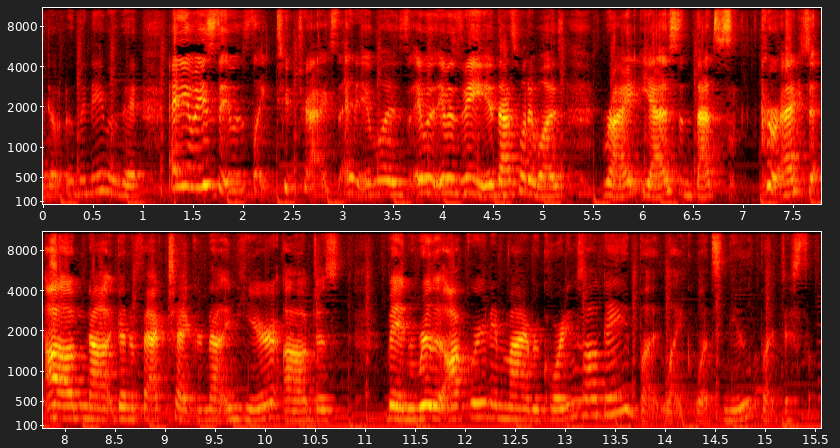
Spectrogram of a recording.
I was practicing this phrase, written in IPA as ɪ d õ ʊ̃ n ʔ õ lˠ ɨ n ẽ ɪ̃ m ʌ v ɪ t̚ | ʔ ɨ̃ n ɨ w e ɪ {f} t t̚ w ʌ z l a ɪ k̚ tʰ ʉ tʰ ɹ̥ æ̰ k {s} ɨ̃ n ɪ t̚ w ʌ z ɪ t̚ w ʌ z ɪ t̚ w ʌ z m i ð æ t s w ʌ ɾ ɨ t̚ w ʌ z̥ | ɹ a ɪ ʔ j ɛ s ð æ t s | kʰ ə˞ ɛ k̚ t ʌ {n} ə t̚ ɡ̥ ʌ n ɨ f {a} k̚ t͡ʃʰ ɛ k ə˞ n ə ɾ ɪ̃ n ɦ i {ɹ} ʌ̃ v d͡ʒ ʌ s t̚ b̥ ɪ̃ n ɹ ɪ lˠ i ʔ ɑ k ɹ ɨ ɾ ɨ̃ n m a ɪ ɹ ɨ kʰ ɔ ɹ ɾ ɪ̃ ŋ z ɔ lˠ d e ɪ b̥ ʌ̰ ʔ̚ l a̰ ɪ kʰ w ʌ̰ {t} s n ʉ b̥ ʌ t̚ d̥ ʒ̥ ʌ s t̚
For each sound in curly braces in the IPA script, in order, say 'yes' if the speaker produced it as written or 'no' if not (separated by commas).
no, yes, yes, no, yes, yes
